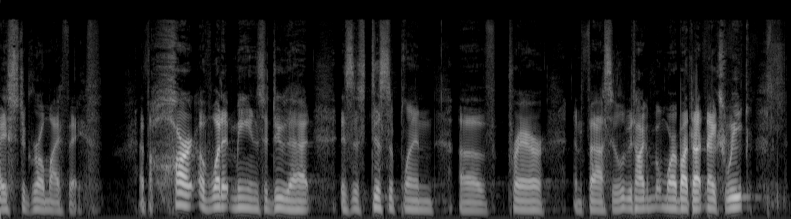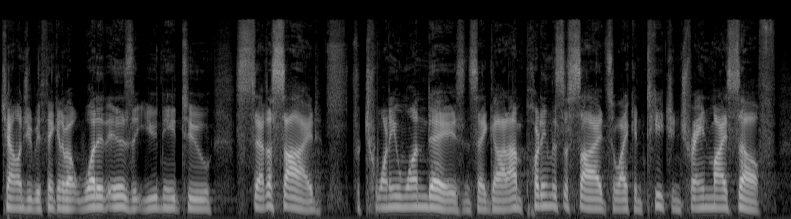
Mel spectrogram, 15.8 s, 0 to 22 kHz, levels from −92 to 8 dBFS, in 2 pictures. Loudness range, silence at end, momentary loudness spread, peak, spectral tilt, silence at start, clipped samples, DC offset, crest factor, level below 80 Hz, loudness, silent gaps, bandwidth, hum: 6 LU; 0.2 s; 15 LU; -6 dBFS; -4.5 dB/octave; 0 s; under 0.1%; under 0.1%; 24 dB; -78 dBFS; -29 LUFS; none; 16 kHz; none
